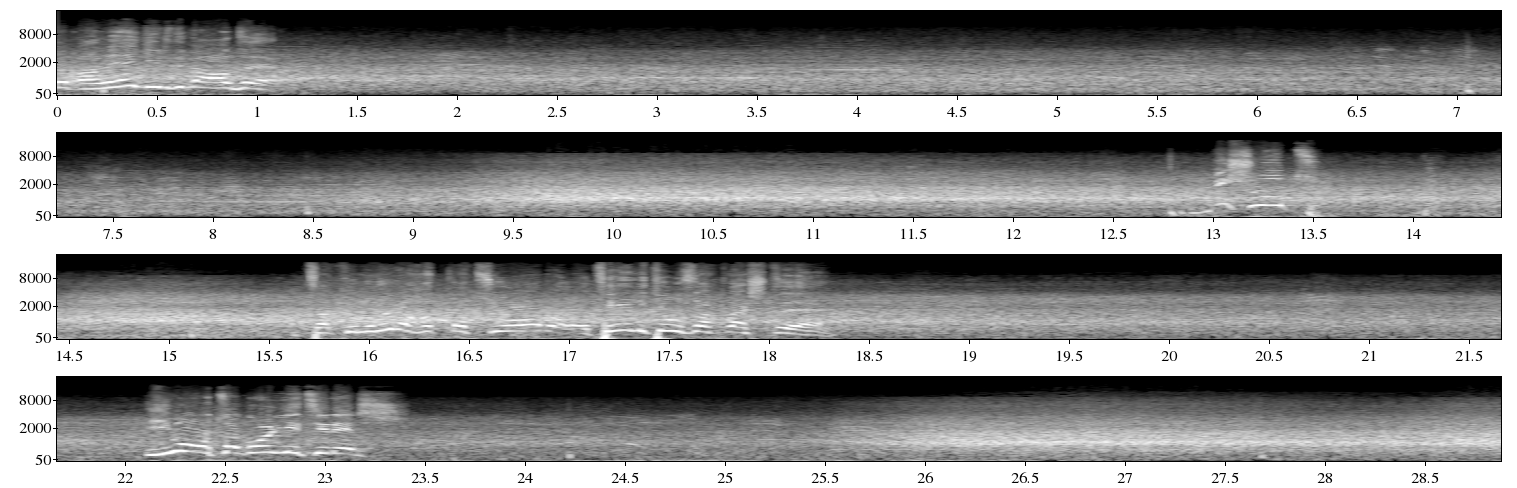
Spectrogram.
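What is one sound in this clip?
A large crowd cheers and roars, swelling louder at times.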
